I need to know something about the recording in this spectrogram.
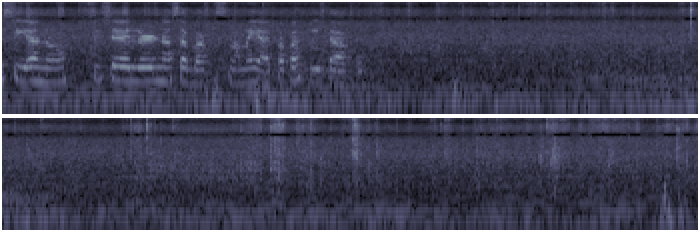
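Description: A printer hums and whirs steadily as it feeds paper through.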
